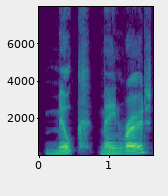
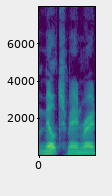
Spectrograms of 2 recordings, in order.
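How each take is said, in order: First: The first word ends with a k sound. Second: The first word ends with a ch sound. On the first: This is the official pronunciation. "have to say this because they said it in the remake" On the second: This is the speaker's own pronunciation. "not Milch Main Road as I would have said"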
